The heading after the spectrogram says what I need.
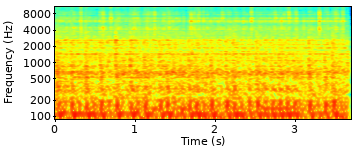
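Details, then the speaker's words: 15–16-year-old Hero Honda Splendor Plus single-cylinder, engine rebuilt with new timing chain and roller: quick light metallic rattle like a loose chain over lumpy idle; caused by worn camshaft lobes. "इसका sound इस तरह से इसमें timing चैन roller वगर सारा कुछ नया डाला गया है पूरा इंजन जो है नया तरीका से बनाया गया है फिर भी इस तरह से ू है इसके अर तो टाइमिंग चन के जैसा आवाज करता है"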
